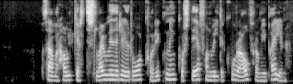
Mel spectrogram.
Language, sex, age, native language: Icelandic, male, 20-29, Icelandic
